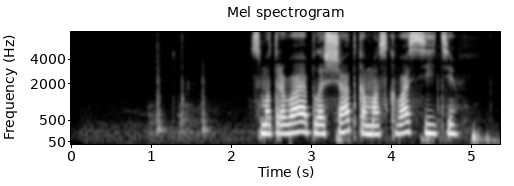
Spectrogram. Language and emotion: Russian, neutral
